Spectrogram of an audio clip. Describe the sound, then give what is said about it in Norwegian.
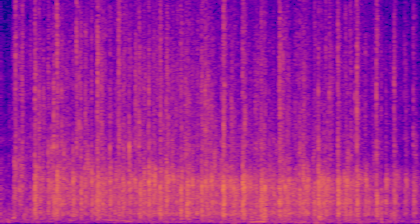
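An audience applauds steadily for about five seconds for Hanne Skartveit, political editor of VG, a dense wash of many hands clapping at a fairly even loudness, with no one speaking over it. “Godt gi henne en liten applaus.”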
